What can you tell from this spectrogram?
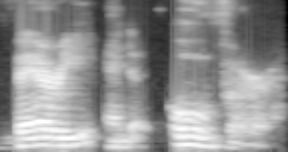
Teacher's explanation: this is similar to the f sound okay in spanish and in english but the v is voiced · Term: v sound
